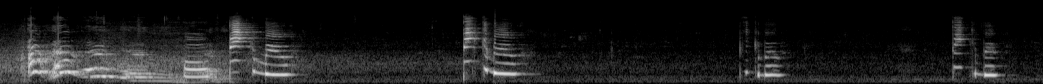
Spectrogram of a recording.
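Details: Almost 14-year-old Siberian Husky vocalizing during a peek-a-boo game with a person. Speech overlaps the opening. After that come short, falling, whining howls spaced a few seconds apart in a quiet room.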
